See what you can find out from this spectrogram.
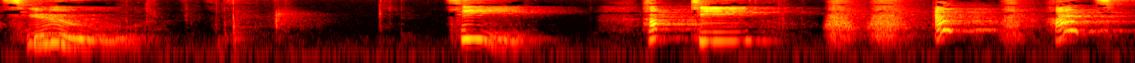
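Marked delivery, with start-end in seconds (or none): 5.5-7.4 a sudden, very high yelp of hot; mock ouch. Playing along with the hot tea page for a toddler, squealed mock ouch. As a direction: pretend you just burned your mouth.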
